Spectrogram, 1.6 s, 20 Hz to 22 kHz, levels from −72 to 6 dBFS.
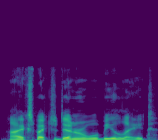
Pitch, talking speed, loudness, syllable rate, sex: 130 Hz, 225 wpm, -16 LUFS, 5.8 syllables/s, male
